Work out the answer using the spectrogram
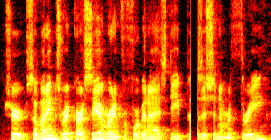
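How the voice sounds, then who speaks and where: A man in his thirties introducing himself as a school board candidate in an upbeat, brisk way. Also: mid-range voice, fairly even intonation, bright, forceful tone. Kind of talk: campaign introduction.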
